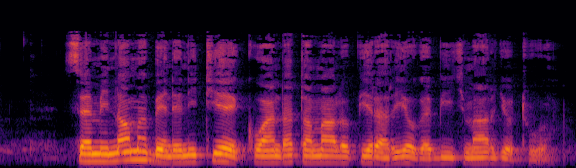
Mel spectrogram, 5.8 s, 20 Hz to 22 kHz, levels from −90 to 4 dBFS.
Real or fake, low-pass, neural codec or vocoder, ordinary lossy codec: real; 19.8 kHz; none; MP3, 48 kbps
